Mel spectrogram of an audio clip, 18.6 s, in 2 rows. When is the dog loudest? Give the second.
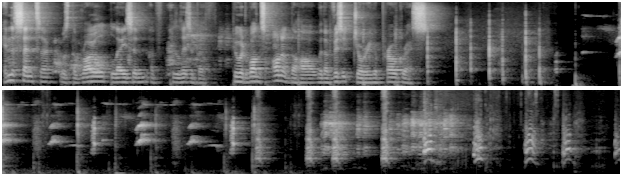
16 s.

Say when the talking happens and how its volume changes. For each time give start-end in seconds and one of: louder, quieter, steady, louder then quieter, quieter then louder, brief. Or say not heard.
0.0-6.3 steady.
